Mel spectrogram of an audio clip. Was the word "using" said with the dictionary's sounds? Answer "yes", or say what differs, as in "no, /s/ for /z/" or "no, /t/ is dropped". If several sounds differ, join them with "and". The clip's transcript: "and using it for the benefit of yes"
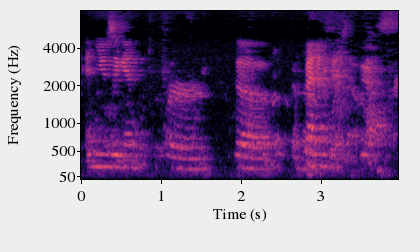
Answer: yes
